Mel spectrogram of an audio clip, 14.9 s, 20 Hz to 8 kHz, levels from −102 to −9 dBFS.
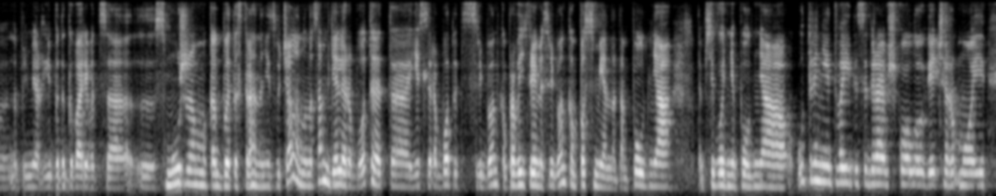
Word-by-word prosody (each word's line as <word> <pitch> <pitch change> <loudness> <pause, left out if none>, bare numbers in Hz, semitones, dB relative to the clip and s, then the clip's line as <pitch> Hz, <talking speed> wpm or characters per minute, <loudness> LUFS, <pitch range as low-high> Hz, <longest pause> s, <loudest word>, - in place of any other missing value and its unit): например, 165 0 -7
либо 170 - -3
договариваться, - - -2
э, 470 0 -7
с 465 - -6
мужем, 200 -1 +1
как 180 -1 +1
бы 180 - +7
это 175 - +5
странно 185 -1 0
ни 170 0 -7
звучало, 210 - -2
но, 190 -3 -2
на 180 0 -3
самом 245 0 +2
деле, 195 -1 +5
работает, 195 +2 0
э, 170 -2 -3
если 180 +9 -3
работать 185 -3 0
с - - -10
ребенком, 185 +3 -2
проводить 190 +1 +3
время 185 -3 +5
с - - -12
ребенком 190 +1 -2
посменно. 175 -6 0
Там, 145 - -10
полдня 175 -1 +3 0.4
там, - - -14
сегодня 185 -2 +2
полдня 170 -2 0
утренние 250 -2 +1
твои, 230 0 +2
ты 215 -1 -6
собирай 210 -1 +1
в - - -11
школу, 200 -1 -2
вечер 195 0 -1
мой. 190 0 -2
190 Hz, 160 wpm, -25 LUFS, 175-210 Hz, 0.4 s, бы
